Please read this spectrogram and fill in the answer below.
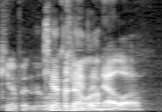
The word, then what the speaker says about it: Campanella: Is it Caminola? Roy Caminola? – Campanella.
